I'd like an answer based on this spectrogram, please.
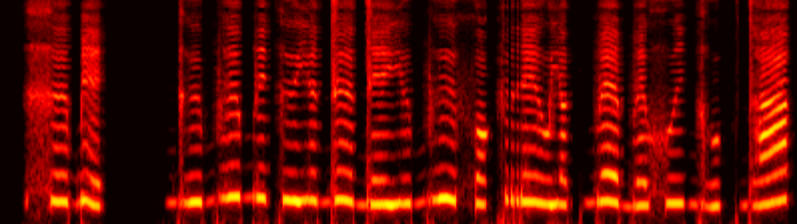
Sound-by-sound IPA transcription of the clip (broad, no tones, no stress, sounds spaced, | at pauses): x ɘ ɓ e | ɡʱ ɨ bʱ ɘ b e k ɨ j ɘ d ɘ d e j ɨ bʱ ɨ θ ɔ k r e u̯ j ɐ k b ɛ b ɛ xʷ ɨ i̯ ɡʱ u k dʱ a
